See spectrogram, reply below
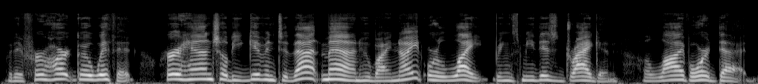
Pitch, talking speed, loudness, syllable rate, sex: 195 Hz, 215 wpm, -17 LUFS, 4.5 syllables/s, female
